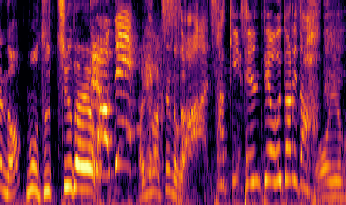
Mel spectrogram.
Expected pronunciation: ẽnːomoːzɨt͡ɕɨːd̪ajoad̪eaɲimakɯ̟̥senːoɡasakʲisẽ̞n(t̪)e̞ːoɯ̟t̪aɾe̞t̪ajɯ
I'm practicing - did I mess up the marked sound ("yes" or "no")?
no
